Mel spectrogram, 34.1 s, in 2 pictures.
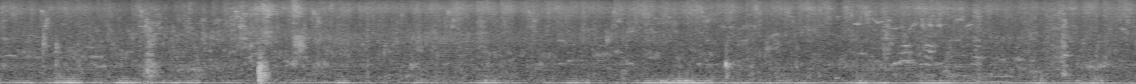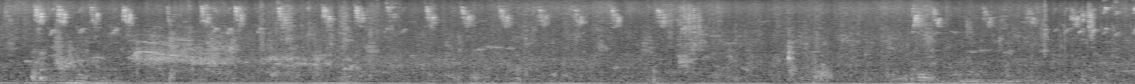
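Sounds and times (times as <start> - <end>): small birds chirping: 9.0 - 28.6, 29.9 - 34.0.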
